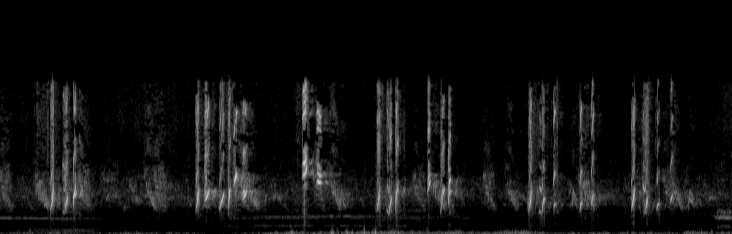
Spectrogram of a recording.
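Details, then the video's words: Wild European goldfinch singing in short bursts: clusters of high, bright twittering notes come every second or so, set against a heavy low rumble in the background. "تغريد الحسون الخلوي"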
